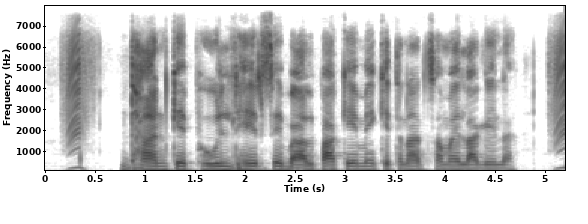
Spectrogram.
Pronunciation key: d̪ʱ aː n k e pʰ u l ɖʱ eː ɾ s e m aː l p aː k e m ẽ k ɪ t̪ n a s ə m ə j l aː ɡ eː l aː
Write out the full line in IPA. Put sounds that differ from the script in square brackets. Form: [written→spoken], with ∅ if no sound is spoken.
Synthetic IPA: d̪ʱ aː n k e pʰ [u→uː] l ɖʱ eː ɾ s e [m→b] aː l p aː k e m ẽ k ɪ t̪ n a s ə m ə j l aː ɡ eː l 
